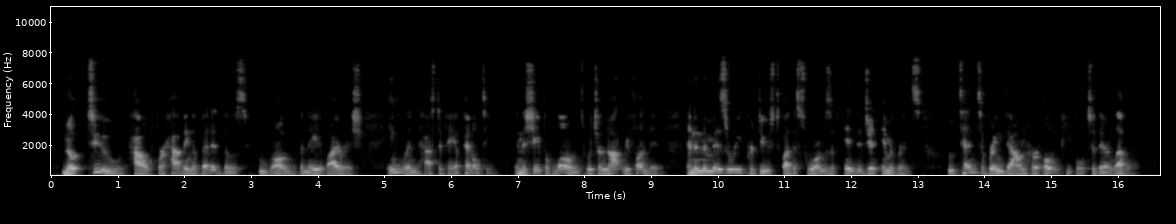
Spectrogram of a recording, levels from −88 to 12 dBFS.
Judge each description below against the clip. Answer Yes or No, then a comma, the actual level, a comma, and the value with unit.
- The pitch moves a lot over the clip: No, average, 3.8 semitones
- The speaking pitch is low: No, medium, 145 Hz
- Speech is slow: No, average, 175 wpm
